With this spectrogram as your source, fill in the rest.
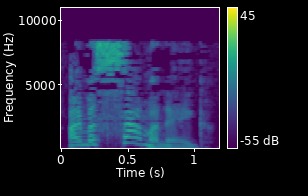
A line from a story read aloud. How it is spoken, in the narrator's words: I exclaimed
